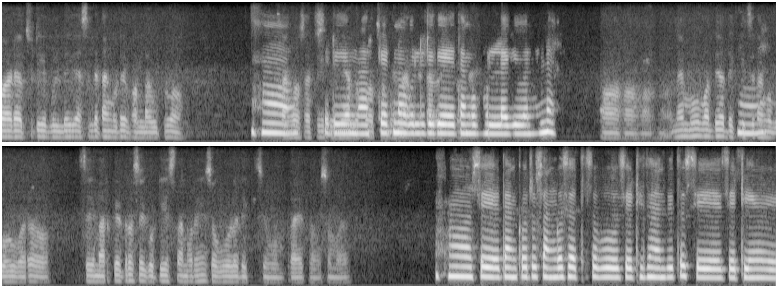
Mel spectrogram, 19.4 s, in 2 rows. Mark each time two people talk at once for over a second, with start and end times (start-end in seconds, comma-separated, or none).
4.0-6.0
